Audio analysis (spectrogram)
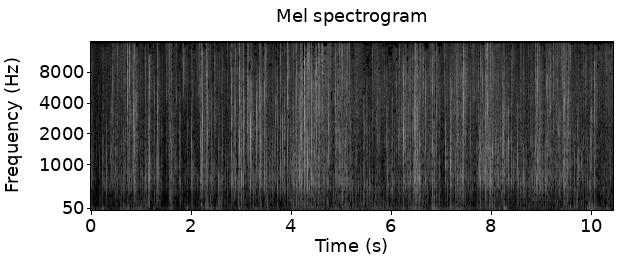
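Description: Hands press an empty blue woven polypropylene IKEA BRATTBY carrier bag, then lift and crumple it. The result is a dense, continuous crinkling and crunching with bright rustling edges, swelling louder around the middle before settling into steady crumpling.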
